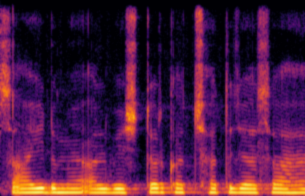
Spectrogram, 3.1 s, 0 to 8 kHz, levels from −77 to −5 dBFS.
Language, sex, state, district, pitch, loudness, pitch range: Hindi, male, Jharkhand, Deoghar, 160 Hz, -13 LUFS, 155-165 Hz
